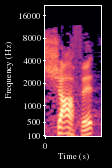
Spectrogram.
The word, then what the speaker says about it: Shofit: So I just got a ruling on Alex's last name, and it's Shofit.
